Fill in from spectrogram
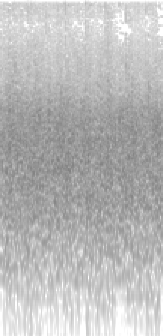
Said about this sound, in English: Let's give our pastor one more hand clap for that wonderful service.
